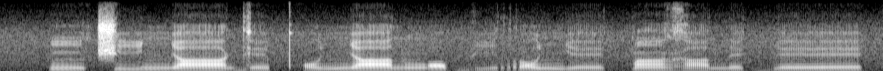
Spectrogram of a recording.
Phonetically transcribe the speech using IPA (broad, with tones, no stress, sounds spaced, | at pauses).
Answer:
ĩ˦˨ t͡ʃ i˦ ɲ aː˦ ɡ e˨ pʰ ɔ˨ ɲ aː˦ n ŋ ɔ˦ b i˨ r ɔ˦ ɲ eː˨ k͡p ã˦ ɣ a˨ n e˨ ɡ͡b eː˨˦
